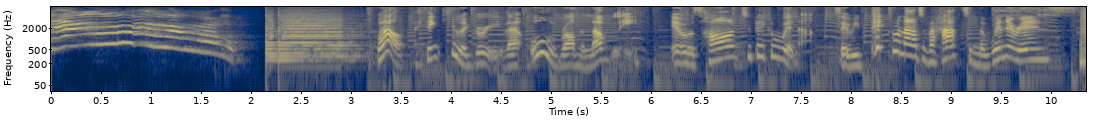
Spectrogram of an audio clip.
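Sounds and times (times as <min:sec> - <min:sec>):
child imitating an elephant's trumpet: 0:00.0 - 0:02.0
speech: 0:03.3 - 0:10.2.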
